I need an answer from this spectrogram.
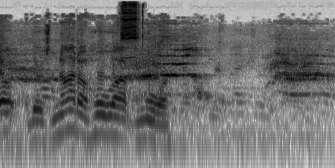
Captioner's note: screaming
